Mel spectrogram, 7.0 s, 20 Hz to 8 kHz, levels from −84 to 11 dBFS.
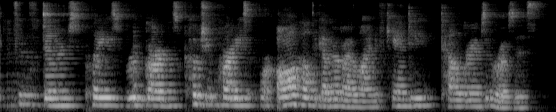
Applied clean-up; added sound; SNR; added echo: neural mask model DeepFilterNet 3.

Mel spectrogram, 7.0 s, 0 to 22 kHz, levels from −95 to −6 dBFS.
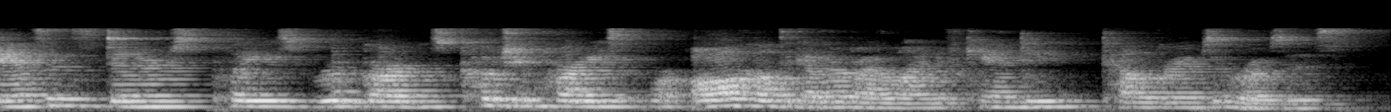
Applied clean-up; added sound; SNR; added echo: none; Bowed string instrument; 16 dB; reverberation time 0.6 s.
